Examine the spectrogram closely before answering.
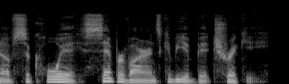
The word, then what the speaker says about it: Sequoia sempervirens: Breaking it down, Sequoia starts with a soft sound, followed by KWY, and sempervirens is pronounced with emphasis on the VY.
